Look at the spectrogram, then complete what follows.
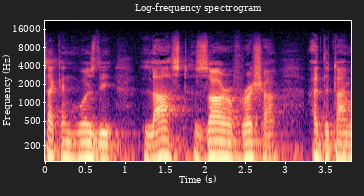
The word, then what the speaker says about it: tsar: Ivan III was the first Russian ruler to give himself the title of Tsar, C-Z-A-R or T-S-A-R as it's written but pronounced Tsar.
